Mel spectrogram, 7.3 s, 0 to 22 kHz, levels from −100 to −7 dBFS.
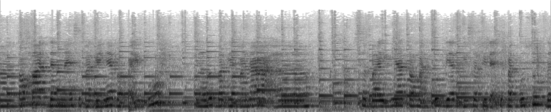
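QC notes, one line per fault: Throughout: filter restarted on every block. The filter loses its memory between blocks and starts each from silence, so every block opens with a small transient. These repeat at 21.5 Hz as a tick-buzz that tracks the level, which fits a 2048-sample block.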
